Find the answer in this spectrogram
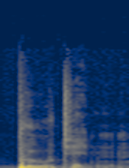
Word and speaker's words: Putin: used to be vladimir putin but now it's but in recent years it's become putin i mean for about the last 10 years i assume because that's nearer to the russian pronunciation which it seems to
